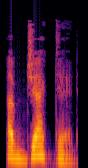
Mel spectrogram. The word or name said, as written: objected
